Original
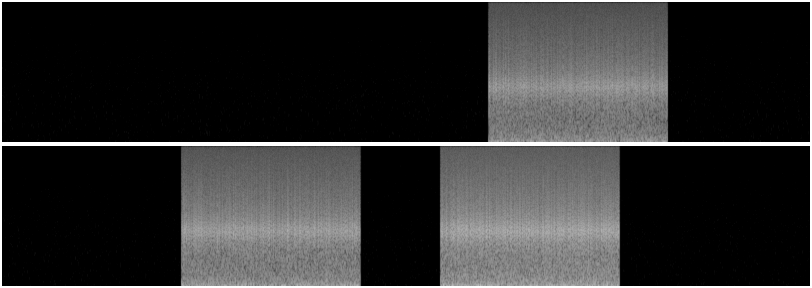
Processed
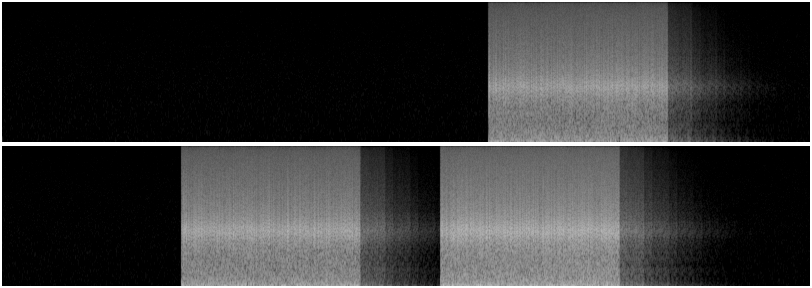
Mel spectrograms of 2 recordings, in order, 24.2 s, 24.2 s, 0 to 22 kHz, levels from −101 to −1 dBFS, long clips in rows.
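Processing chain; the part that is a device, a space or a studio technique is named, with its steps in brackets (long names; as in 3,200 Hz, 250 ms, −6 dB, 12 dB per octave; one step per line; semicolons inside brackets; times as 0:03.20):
multi-head tape echo (echo machine with several playback heads 124 ms, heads first and third, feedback 43%, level −23 dB; tape wow and flutter)
level +2 dB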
